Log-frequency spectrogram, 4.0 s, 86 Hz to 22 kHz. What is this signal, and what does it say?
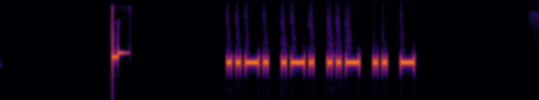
Morse code, heard as a keyed tone, about 34 wpm, 700 Hz. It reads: FRUIT
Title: Sentences from Top 1300 Words - New Word Drill Alt - 35wpm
